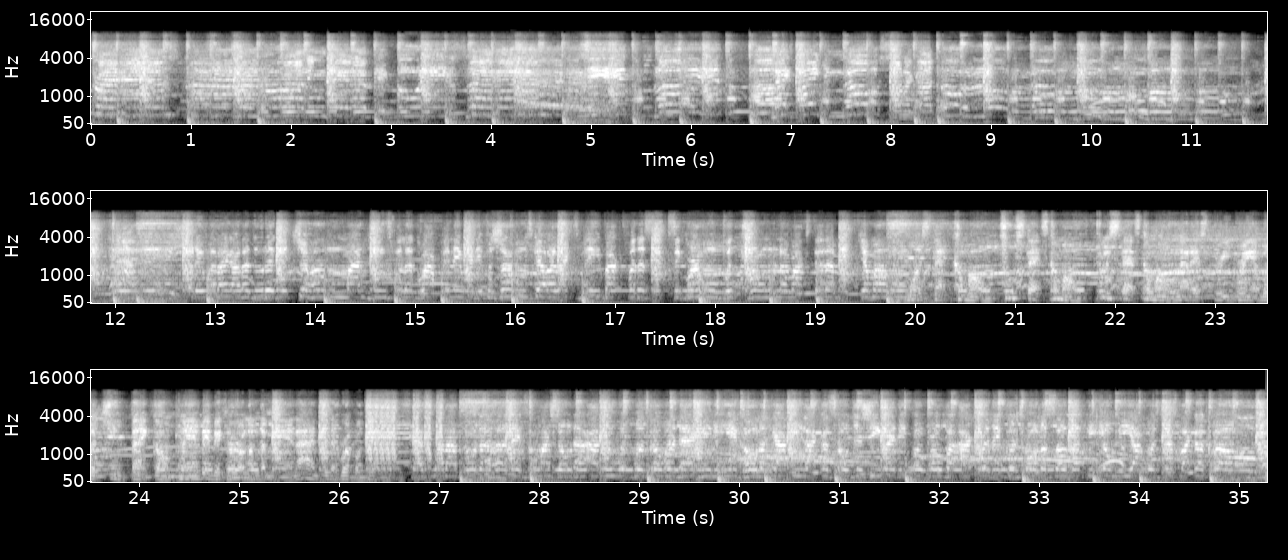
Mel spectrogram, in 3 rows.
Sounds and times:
Music: 0:00.0 - 0:35.2
Singing: 0:00.0 - 0:35.2.

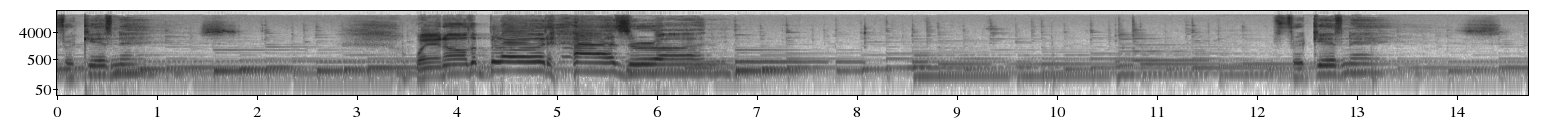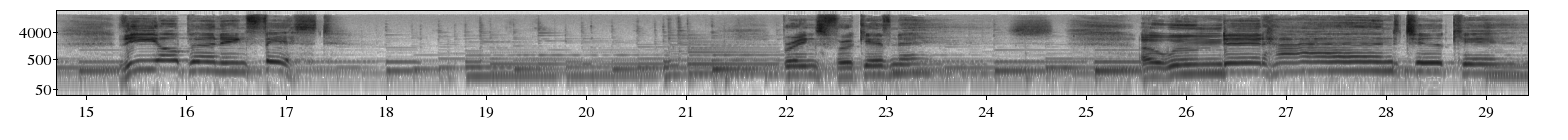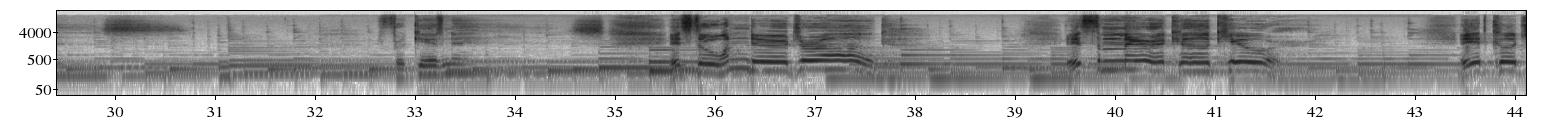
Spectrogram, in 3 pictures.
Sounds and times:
Male singing: 0:00.0 - 0:01.9, 0:03.6 - 0:06.8, 0:12.2 - 0:14.4, 0:15.3 - 0:17.6, 0:22.0 - 0:24.7, 0:25.5 - 0:30.7, 0:32.7 - 0:37.9, 0:39.5 - 0:42.0, 0:43.4 - 0:44.1
Music: 0:00.0 - 0:44.1.

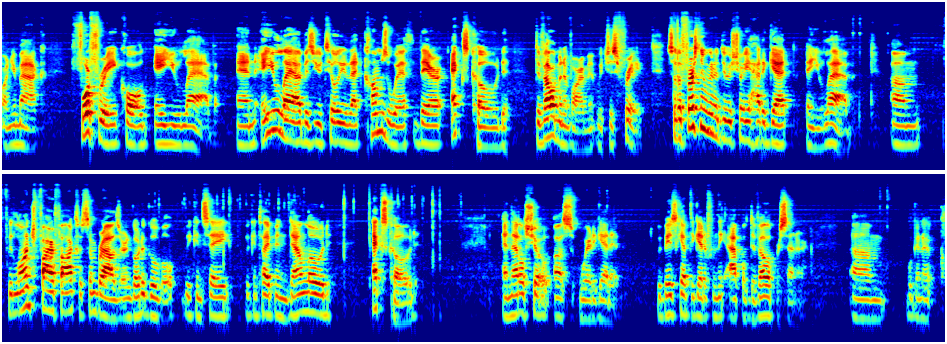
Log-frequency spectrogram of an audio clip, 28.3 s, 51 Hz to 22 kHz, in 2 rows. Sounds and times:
Speech: 0:00.0 - 0:12.8, 0:13.4 - 0:19.1, 0:19.7 - 0:20.4, 0:21.7 - 0:26.3, 0:26.9 - 0:28.2.

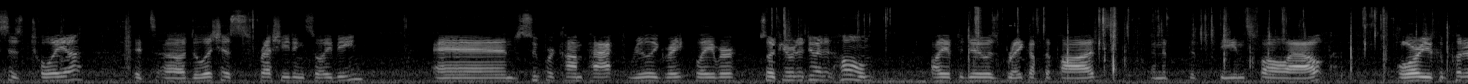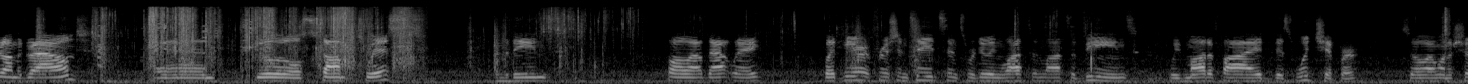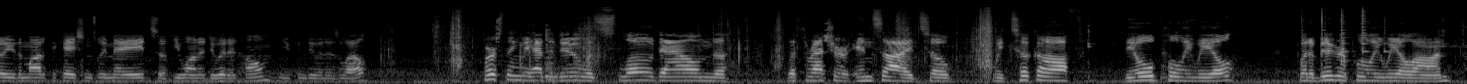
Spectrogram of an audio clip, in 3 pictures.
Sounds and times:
Speech: 0:00.0 - 0:03.6, 0:04.4 - 0:08.7, 0:09.3 - 0:13.3, 0:14.0 - 0:15.6, 0:16.2 - 0:18.8, 0:19.6 - 0:20.3, 0:21.4 - 0:22.3, 0:23.0 - 0:33.0, 0:34.2 - 0:41.7, 0:42.4 - 0:43.9.

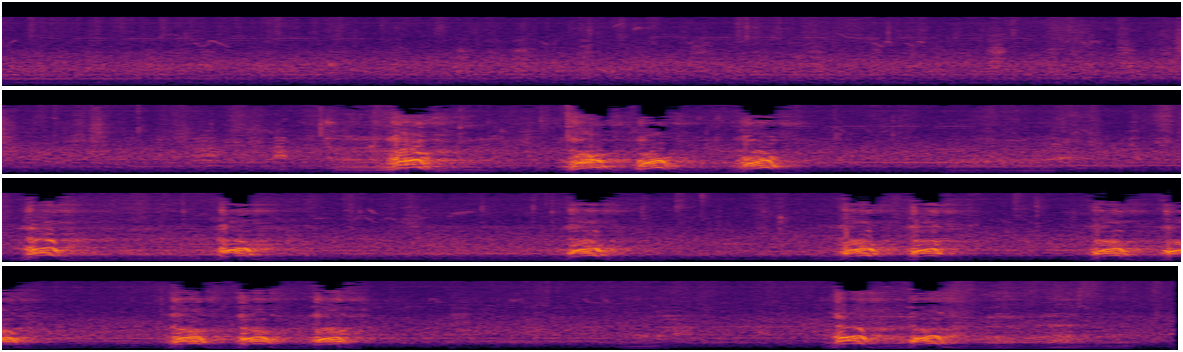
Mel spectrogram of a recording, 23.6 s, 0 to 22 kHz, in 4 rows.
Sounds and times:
Dog: 0:01.6 - 0:10.0, 0:11.1 - 0:13.4, 0:14.6 - 0:15.0, 0:16.0 - 0:16.6, 0:17.2 - 0:19.6, 0:21.8 - 0:23.2.

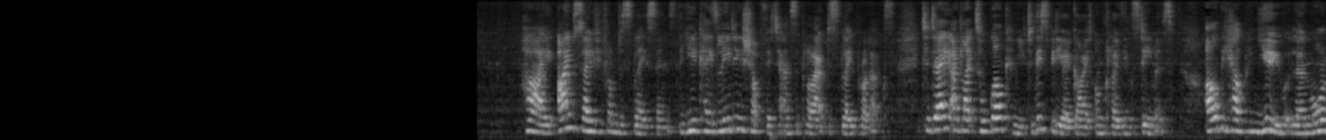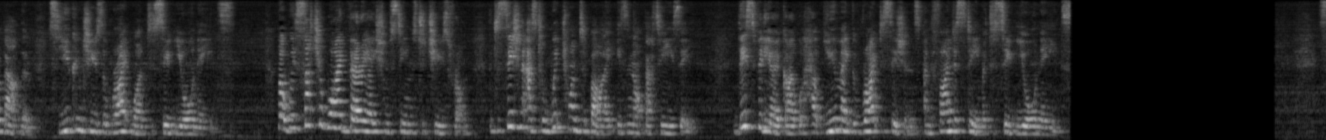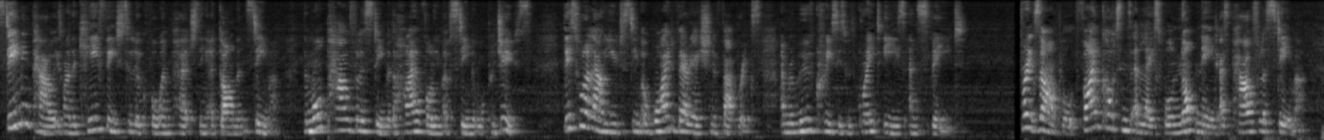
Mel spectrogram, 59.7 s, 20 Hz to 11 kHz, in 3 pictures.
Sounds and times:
Speech: 0:07.8 - 0:23.4, 0:24.0 - 0:36.0, 0:39.7 - 0:54.3, 0:55.1 - 0:59.6.

